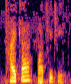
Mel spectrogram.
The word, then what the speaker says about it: Taika Waititi: Taika Waititi.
